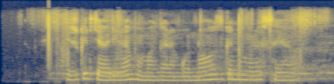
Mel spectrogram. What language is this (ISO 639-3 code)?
kin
